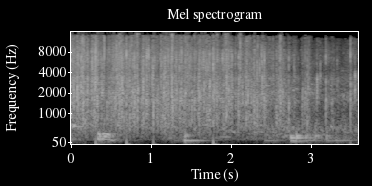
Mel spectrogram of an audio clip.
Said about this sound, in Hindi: एक बार तालियां बजा दो, फिर जोरदार सा खोल दो वातावरण को।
